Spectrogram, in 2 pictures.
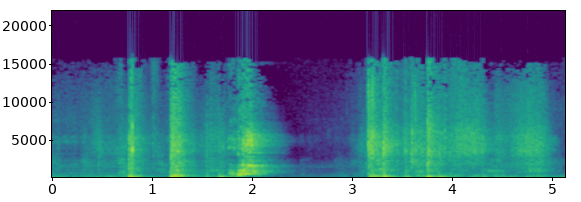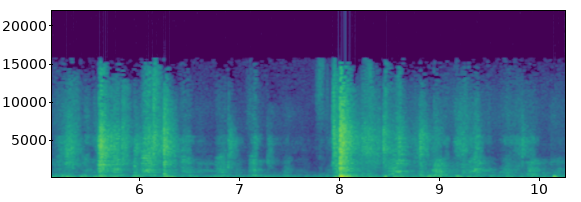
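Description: A dog barking during rough play, with several sharp knocks on a hardwood floor, the loudest about a second in, three seconds in and eight seconds in.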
